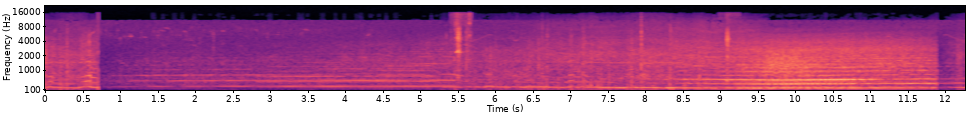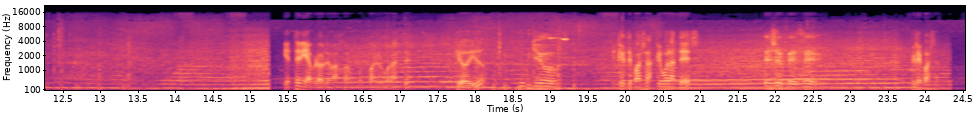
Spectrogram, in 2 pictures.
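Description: Racing car engines roar and rev, rising and falling as the cars shift gears.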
